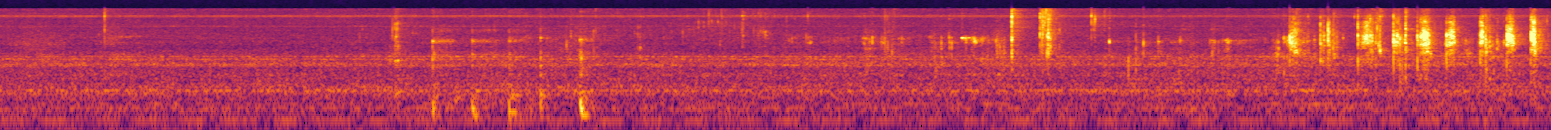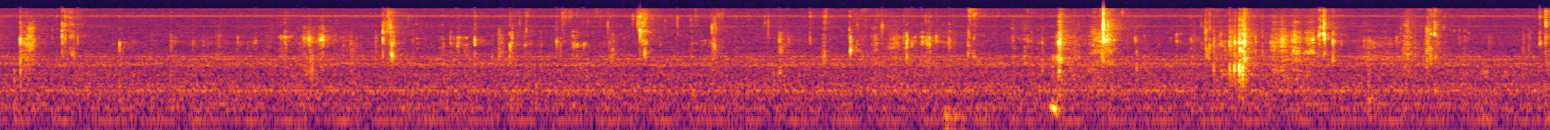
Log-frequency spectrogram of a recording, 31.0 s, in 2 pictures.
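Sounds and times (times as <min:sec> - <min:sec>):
person slurping and chewing pasta: 0:07.4 - 0:16.4, 0:17.4 - 0:30.0.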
